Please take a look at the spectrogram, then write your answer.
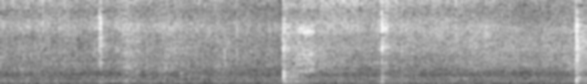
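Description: Chickpeas (nun chola) frying in a little oil and being stirred in a pan, giving a steady low sizzle with a few sharp spoon scrapes against the metal, fairly faint and with no voices.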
